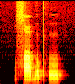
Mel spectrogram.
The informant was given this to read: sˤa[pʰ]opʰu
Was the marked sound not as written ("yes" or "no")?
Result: yes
